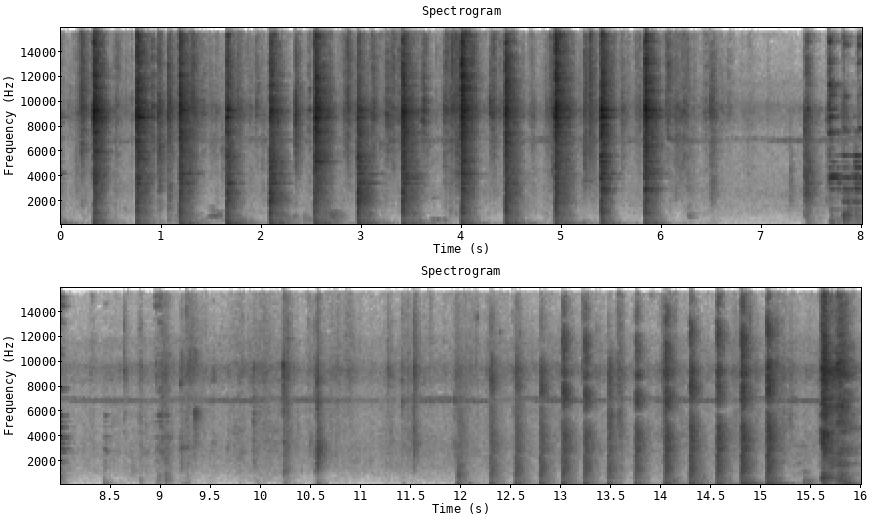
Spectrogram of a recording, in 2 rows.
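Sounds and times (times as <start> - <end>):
sharp knocks: 12.0 - 15.3.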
